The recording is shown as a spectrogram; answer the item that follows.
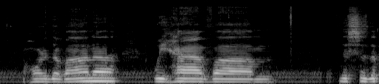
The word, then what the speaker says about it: Davana: Davana. It's Elven. Horn of Davana.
